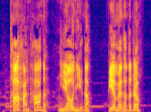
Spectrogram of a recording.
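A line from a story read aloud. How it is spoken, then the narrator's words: Low-voiced instruction. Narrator (Chinese): 乾隆低声吩咐船夫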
